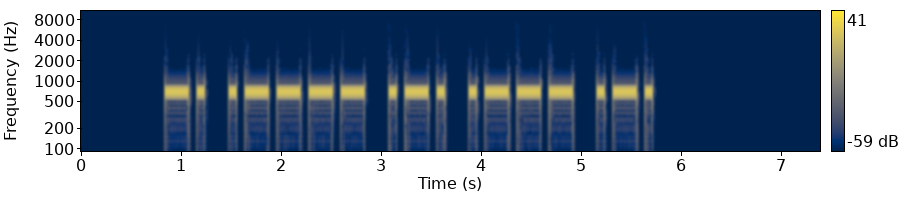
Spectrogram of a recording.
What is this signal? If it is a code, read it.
Morse code, heard as a keyed tone, about 15 wpm, 700 Hz. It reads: N1RJR
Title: USA Call Signs - 5 Characters - Repeated 3x - 15wpm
